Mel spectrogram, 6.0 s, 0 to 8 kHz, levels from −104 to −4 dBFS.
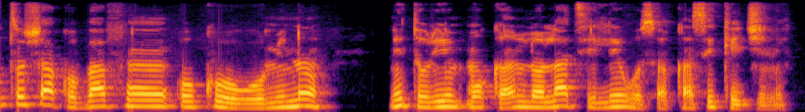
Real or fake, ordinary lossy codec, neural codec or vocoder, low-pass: real; none; none; 7.2 kHz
